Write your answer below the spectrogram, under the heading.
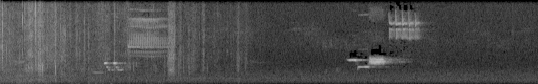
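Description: Quiet woodland ambience: small songbirds give a few short high chirps, the loudest a brief cluster about five seconds in, over a faint steady hiss. A few soft rustles come in the first three seconds.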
